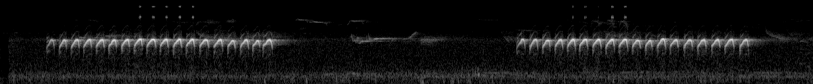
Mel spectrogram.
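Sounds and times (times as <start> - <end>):
faint birdsong: 0.0 - 8.1
Eurasian nuthatch singing whistled trills: 0.5 - 2.8, 5.2 - 7.9.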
